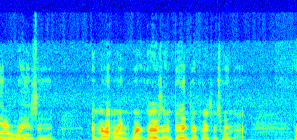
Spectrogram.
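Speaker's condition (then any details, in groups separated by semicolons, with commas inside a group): Cerebral palsy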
